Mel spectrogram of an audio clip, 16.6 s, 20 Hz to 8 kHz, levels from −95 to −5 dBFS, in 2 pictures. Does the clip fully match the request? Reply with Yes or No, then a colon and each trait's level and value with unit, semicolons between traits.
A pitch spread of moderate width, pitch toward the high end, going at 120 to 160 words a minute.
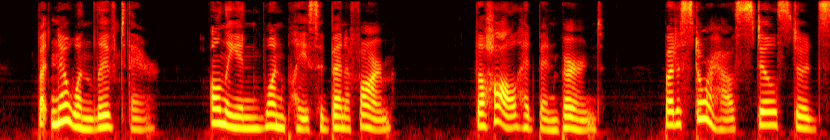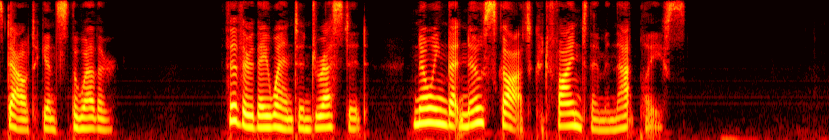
Yes: average, 4.2 semitones; high, 205 Hz; average, 150 wpm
